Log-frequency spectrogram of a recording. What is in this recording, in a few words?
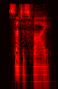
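"satisfy", British English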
